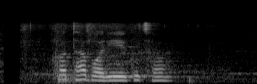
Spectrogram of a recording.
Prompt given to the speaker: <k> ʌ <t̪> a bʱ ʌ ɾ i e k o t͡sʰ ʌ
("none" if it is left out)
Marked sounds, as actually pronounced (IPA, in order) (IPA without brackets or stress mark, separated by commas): k, t̪ʰ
